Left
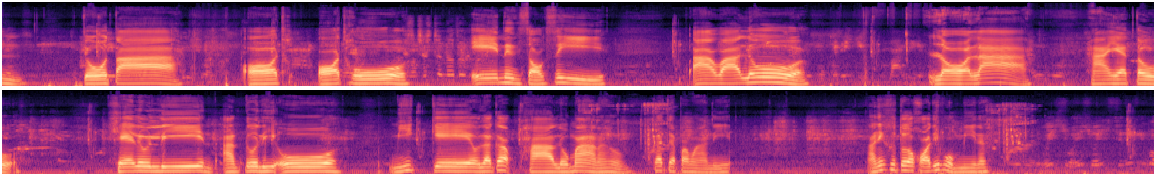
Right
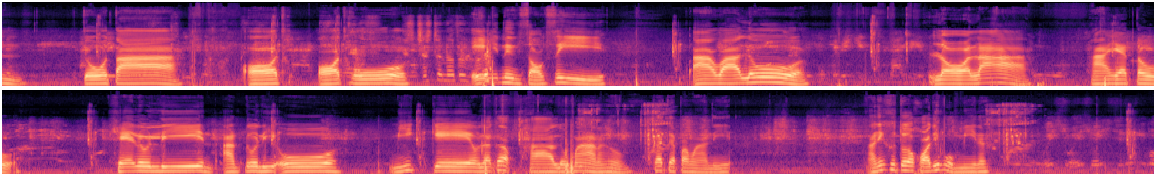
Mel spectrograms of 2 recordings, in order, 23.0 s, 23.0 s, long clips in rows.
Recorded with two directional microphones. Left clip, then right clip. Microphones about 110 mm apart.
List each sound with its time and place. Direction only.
0.8 s speech: 10° left (ahead or behind)
5.1 s a woman's voice: 25° left (ahead or behind)
6.7 s speech: 5° left (ahead or behind)
8.6 s a sound: 5° left (ahead or behind)
9.3 s speech: 10° left (ahead or behind)
11.3 s a woman's voice: 25° left (ahead or behind)
12.6 s speech: 35° left (ahead or behind)
13.4 s a woman's voice: 20° left (ahead or behind)
16.3 s speech: 10° left (ahead or behind)
16.8 s speech: 25° left (ahead or behind); by 18.9 s 5° left (ahead or behind)
20.1 s speech: 10° left (ahead or behind)
22.8 s music: 15° left (ahead or behind)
